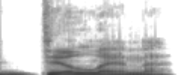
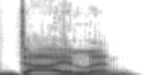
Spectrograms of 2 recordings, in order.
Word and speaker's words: Dylan: Because your name is actually Dylan and they're mispronouncing it as Dialin.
